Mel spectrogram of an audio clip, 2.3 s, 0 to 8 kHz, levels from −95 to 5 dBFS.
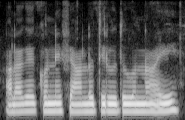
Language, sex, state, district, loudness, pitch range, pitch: Telugu, male, Telangana, Mahabubabad, -11 LUFS, 145-150 Hz, 145 Hz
